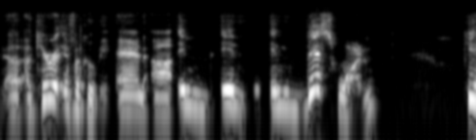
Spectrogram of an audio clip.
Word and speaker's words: Akira Ifukube: And I hope I pronounce that right. Akira Ifukube.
